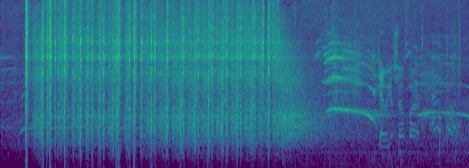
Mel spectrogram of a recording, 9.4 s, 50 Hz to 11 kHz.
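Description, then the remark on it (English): A rapid, sustained volley of police gunfire, almost 50 sharp, loud cracks fired into a Ford pickup truck in irregular quick succession for several seconds, then it stops and raised voices shout in the aftermath. “So as you see there, almost 50 rounds fired into the Ford pickup truck”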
